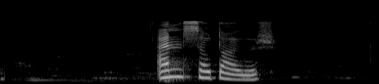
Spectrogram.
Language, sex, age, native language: Icelandic, female, 10, Icelandic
